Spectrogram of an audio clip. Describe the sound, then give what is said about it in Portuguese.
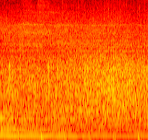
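A church audience applauding at the end of a prayer: a steady, dense wash of clapping with faint regular beats running through it and a low electrical hum underneath, with no talking. “Vamos dar agora um aplauso, final de oração.”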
